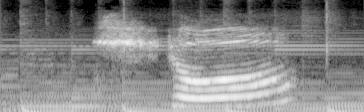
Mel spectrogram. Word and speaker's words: chauffeur: It is pronounced as chauffeur. Chauffeur. I can see some pronunciation clarifications. Is that quite it? Yes, you're in fact right. There are some exceptions where R is also not pronounced.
